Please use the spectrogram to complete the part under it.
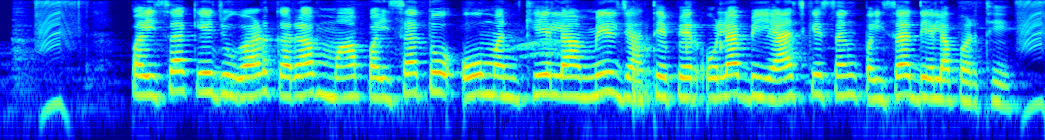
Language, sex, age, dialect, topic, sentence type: Chhattisgarhi, female, 25-30, Western/Budati/Khatahi, banking, statement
